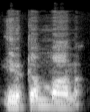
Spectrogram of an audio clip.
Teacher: अब बा नहीं पढ़ेंगे, बा साकिन है ना, छोड़ देंगे। इरकम, सीधा मीम में चले जाएंगे, गुन्ना करके पढ़ेंगे। इरकम माना, बा नहीं पढ़ेंगे, बा का इदगाम हो गया, समझेंगे।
